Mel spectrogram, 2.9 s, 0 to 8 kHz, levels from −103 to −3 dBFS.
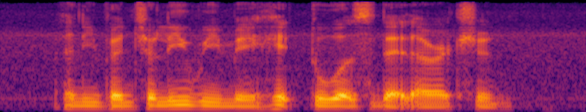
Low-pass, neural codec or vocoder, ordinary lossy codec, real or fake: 7.2 kHz; none; none; real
